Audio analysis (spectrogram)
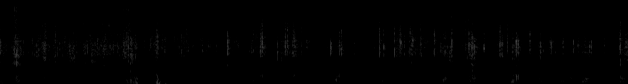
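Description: A hand-sized soft sponge wrapped in glittery mesh is scratched and crinkled with long nails. The result is a steady stream of fast, bright crinkling and scratching with many quick, dry bursts and almost no low end.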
